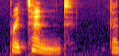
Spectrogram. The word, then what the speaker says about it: pretend: D는 소리 나서 pretend가 됩니다. pretend 뒷부분을 강조해서 발음해 주셔야 되죠.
